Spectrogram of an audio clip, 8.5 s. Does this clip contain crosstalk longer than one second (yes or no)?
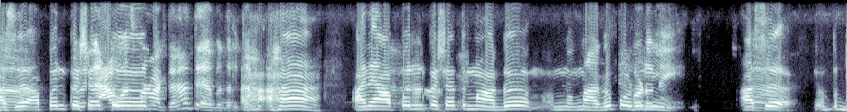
no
